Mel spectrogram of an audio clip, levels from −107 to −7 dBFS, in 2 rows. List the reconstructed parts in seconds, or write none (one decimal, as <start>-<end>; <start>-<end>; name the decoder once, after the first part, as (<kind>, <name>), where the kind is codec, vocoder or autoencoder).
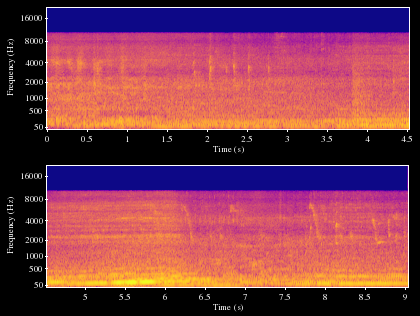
0.0-1.5 (codec, SNAC); 6.9-7.6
